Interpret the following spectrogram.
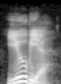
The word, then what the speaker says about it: lluvia: Sedangkan double L diucapkan Y. Contoh llamar, llenar, lluvia.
